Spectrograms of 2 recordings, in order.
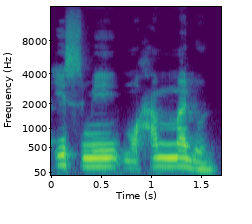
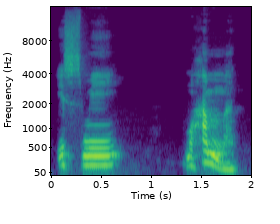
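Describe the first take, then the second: First: Slow "Ismi Muhammadun" with the -un ending; bacaan lengkap. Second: "Ismi Muhammad" stopped on the final consonant; gaya percakapan. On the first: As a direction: read "Muhammadun" out in full, ending in -un. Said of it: "Kalau kita baca". ("Ismi Muhammadun" dibaca lengkap dengan tanwin) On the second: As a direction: drop the -un from "Muhammad". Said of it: "kalau kita percakapan ngomongnya". ("Ismi Muhammad" dengan akhiran disukun) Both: Shown as a demonstration.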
